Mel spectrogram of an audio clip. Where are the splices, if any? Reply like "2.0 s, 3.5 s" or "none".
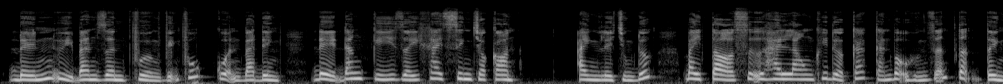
none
